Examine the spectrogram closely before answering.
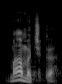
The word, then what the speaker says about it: Mamochka: Say it with the correct pronunciation. Mamochka. No, that's how you say it? Mamochka.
